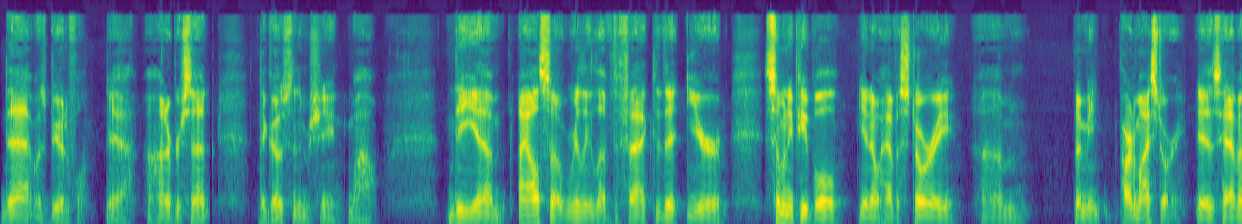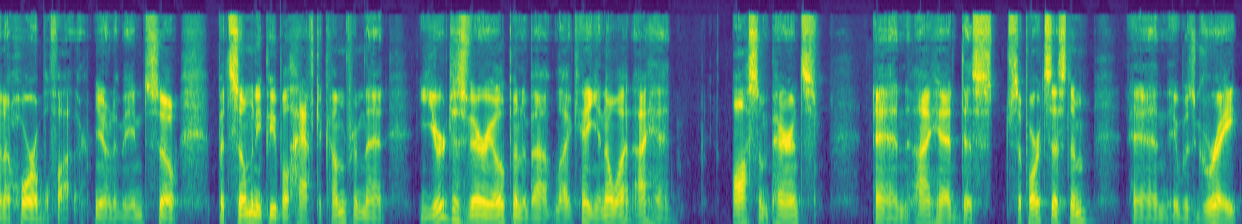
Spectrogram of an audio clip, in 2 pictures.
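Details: Adult male speaker; typical speech.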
